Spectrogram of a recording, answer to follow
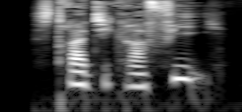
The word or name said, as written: stratigrafi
